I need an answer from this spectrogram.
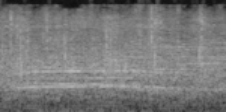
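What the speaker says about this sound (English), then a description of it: "Wolfpack getting good news as the crowd in red erupts now." Crowd in red cheering and applauding at an NC State versus Duke college baseball game, a dense, steady roar of many voices and claps sustained throughout without a break.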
